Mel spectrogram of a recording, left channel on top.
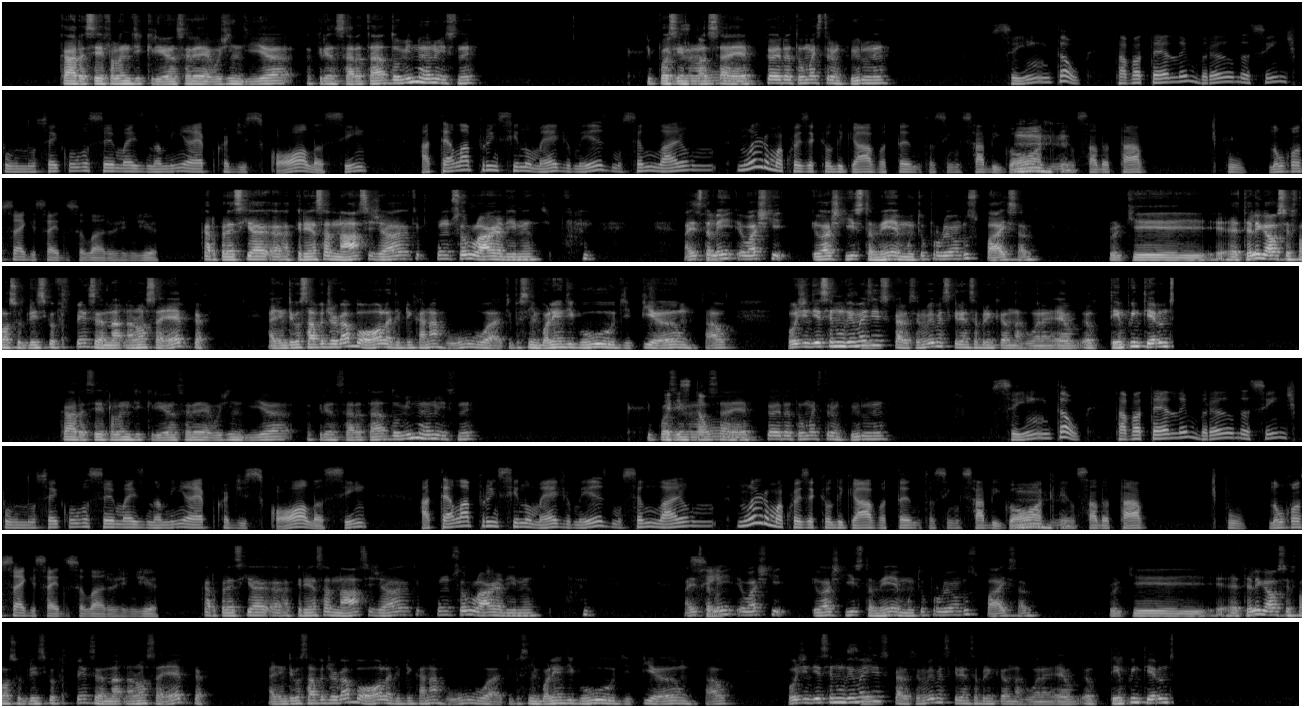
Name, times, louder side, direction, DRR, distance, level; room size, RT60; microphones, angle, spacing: voice 1, 0.6-4.8 6.4-8.9 23.1-23.7 28.0-31.4 31.7-31.9 32.8-33.8 34.1-36.4 37.1-41.1 41.7-46.3 46.9-50.7, left 5 dB, 55° left, 0.5 m, -26 dB
voice 2, 6.6-7.5 9.9-10.8 11.1-16.6 17.2-24.4 25.2-27.6 32.9-33.2 47.6-47.8, right 1 dB, 20° right, 2.3 m, -32 dB
head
